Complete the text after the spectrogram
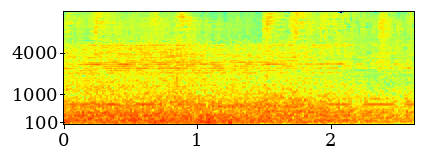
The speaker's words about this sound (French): Pourquoi il ne décolle pas ce putain d'avion ? Ah, vous avez remarqué, vous aussi.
